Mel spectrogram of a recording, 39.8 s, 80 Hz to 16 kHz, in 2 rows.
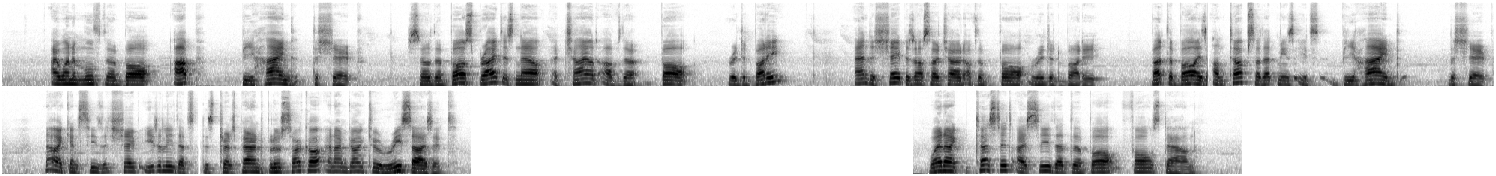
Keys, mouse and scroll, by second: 0.8-1.9 ctrl+scroll up 4, 4.0-8.6 drag, 10.3 click, 26.8-29.7 drag, 30.7 click, 33.1 ctrl+s, 34.7 click.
